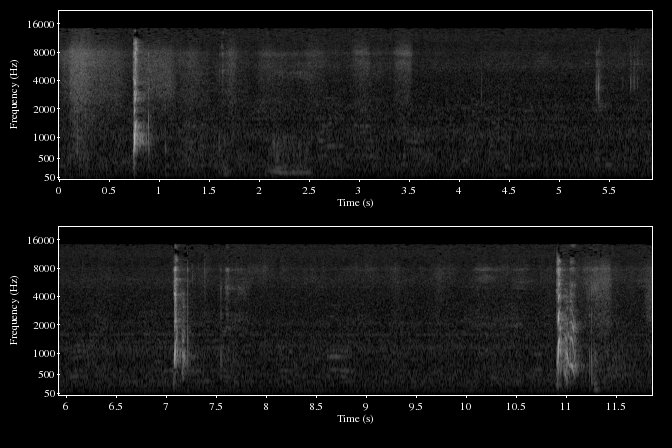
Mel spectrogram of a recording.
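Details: Three sharp, abrupt hiccups spaced several seconds apart in a quiet room, recorded with a Flip Video camera; hiccups.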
